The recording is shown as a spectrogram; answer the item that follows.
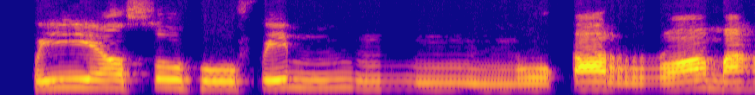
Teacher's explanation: Fi suhufim mukarramah, mimnya itu kasroh tain, fa-nya kasroh tain, mim jadi itu apa namanya idgham birunnah, jelas ditekan diperjelas, mimnya ditekan dirunnahkan didengung dua harokat.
